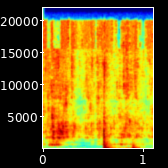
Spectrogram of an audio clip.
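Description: Water poured into a coffee pot on an old drip brewer, a soft trickling splash with a couple of brief gushes, close and quiet.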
